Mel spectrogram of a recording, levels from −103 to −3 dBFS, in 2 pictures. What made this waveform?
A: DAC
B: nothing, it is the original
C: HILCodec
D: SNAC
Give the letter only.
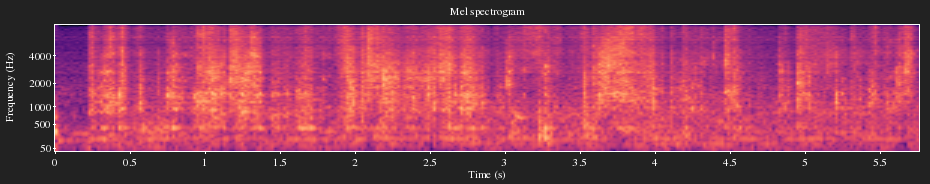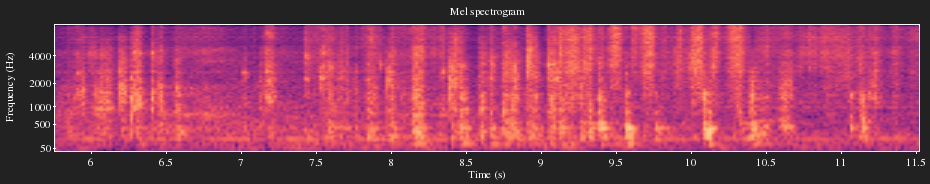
A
